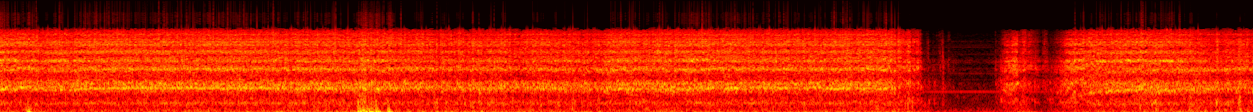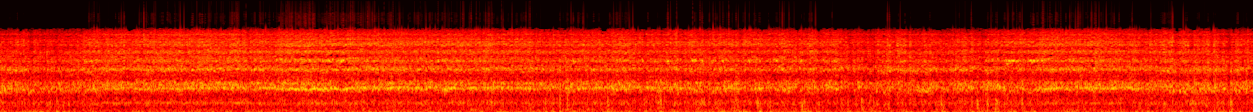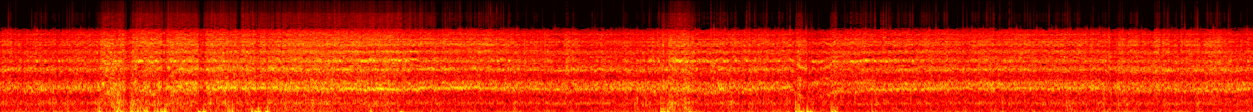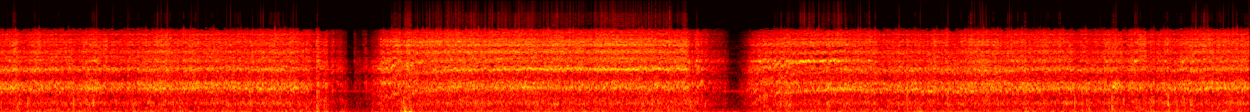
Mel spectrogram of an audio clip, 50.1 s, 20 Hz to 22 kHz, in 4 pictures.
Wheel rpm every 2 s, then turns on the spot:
220, 230, 230, 230, 130, 130, 210, 230, 230, 230, 230, 230, 220, 230, 220, 230, 210, 230, 220, 230, 150, 220, 150, 210, 230.
none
